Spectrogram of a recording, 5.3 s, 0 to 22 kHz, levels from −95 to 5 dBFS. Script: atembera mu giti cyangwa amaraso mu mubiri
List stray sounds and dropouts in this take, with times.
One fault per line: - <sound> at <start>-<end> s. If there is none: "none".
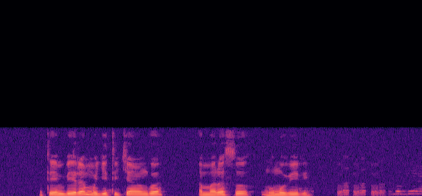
- laugh at 4.2-4.8 s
